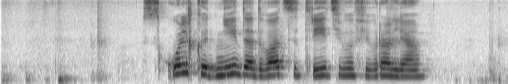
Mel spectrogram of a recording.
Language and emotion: Russian, neutral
